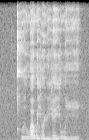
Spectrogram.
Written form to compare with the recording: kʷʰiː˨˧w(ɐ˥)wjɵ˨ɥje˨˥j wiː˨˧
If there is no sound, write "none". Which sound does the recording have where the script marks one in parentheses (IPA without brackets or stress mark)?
ɐ˥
